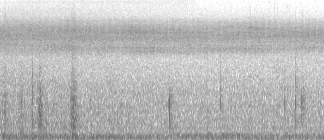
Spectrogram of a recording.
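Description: Quiet, with a steady faint high hiss and a few soft, scattered taps as a small plastic container and its lid are worked against an OSB wall to trap a spider.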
